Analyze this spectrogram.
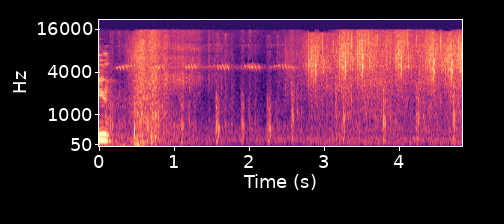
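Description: Footsteps patter steadily on soft ground.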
